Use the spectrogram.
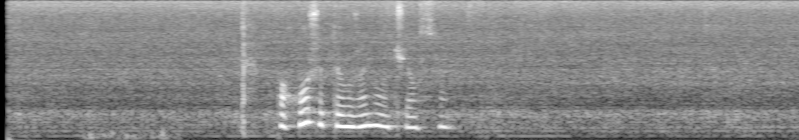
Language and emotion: Russian, neutral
